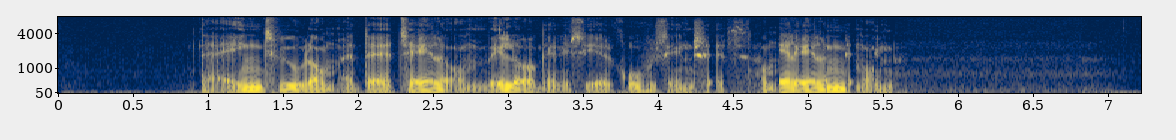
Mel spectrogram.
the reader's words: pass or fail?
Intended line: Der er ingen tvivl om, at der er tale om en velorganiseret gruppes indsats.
fail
